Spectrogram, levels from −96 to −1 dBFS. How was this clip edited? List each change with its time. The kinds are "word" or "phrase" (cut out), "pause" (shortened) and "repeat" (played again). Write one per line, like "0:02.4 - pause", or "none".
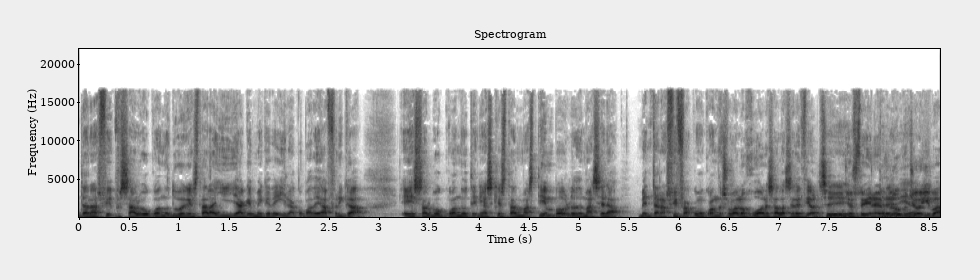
none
